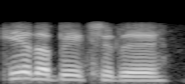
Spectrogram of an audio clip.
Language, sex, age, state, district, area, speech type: Sanskrit, male, 18-30, Karnataka, Chikkamagaluru, rural, conversation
